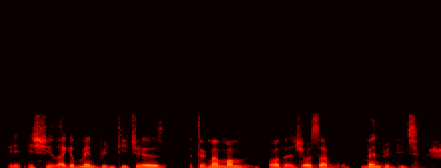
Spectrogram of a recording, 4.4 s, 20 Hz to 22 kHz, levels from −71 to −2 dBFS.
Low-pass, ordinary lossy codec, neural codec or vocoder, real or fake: 7.2 kHz; none; codec, 16 kHz, 0.8 kbps, ZipCodec; fake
